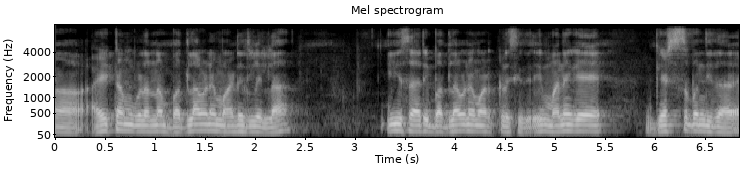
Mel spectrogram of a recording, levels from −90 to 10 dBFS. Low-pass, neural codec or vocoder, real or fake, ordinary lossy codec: 7.2 kHz; codec, 44.1 kHz, 7.8 kbps, DAC; fake; none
